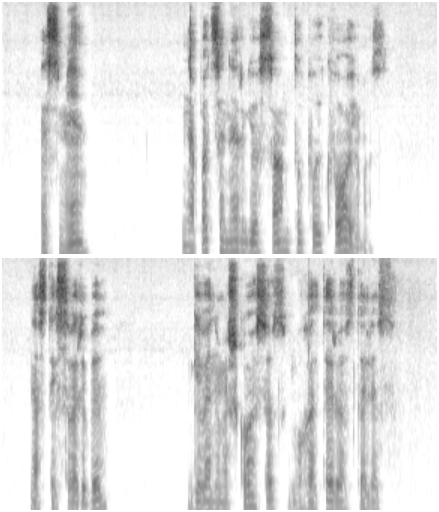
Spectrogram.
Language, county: Lithuanian, Klaipėda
